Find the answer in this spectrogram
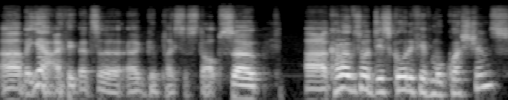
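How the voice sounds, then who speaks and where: This is a man with an English accent. He talks at a very fast pace. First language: French. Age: 40s. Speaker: co-host of game development live stream, English teacher. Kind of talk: casual live stream chat. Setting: live stream.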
